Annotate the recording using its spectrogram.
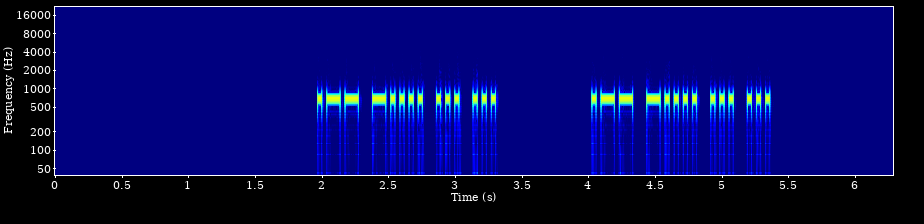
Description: Morse code, heard as a keyed tone, about 36 wpm, 700 Hz. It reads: W6SS W6SS
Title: USA Call Signs - 4 Characters - Repeated 2x - 35wpm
